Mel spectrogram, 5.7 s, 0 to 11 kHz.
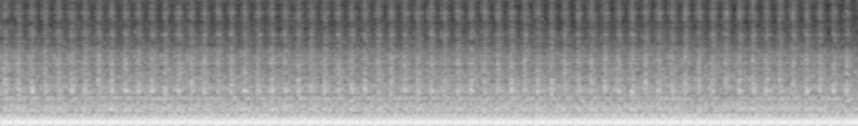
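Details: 2001 Pontiac Grand Am, cylinder 3 misfire code persisting after plug and wire swap, coolant smell and white exhaust smoke: heavy, lumpy idle about 220 beats a minute with uneven beat; misfire from suspected blown head gasket.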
